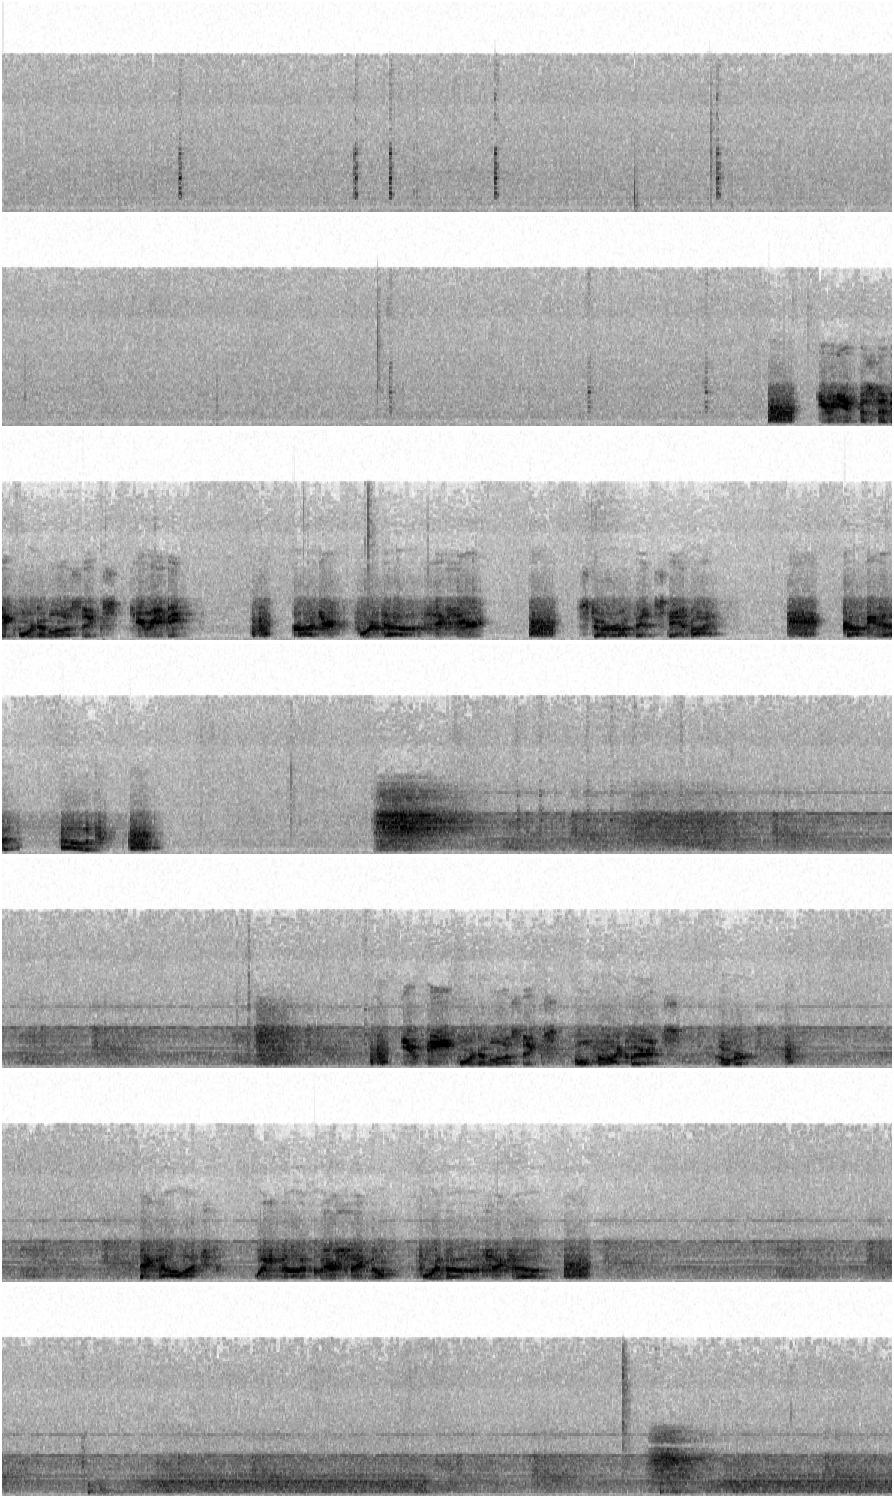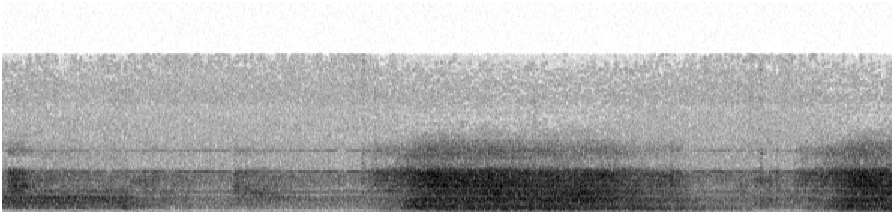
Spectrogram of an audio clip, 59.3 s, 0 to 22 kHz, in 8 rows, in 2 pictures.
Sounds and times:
Speech: 0:13.9 - 0:23.6, 0:32.8 - 0:36.0, 0:38.2 - 0:41.9.

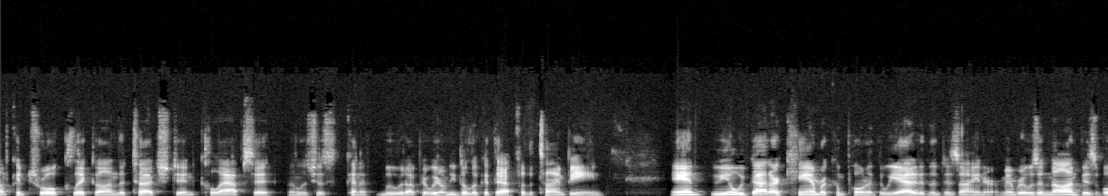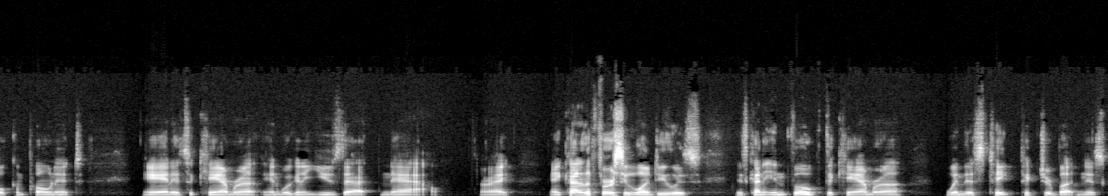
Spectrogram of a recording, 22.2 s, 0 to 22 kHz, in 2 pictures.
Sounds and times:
Speech: 0:00.0 - 0:06.0, 0:06.7 - 0:22.1.

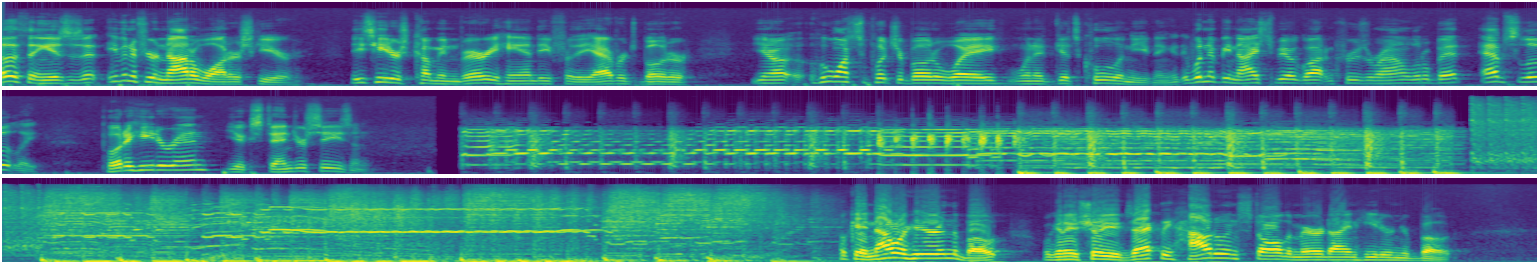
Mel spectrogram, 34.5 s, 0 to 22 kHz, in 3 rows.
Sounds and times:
Speech: 0:00.0 - 0:14.3, 0:29.3 - 0:34.0.

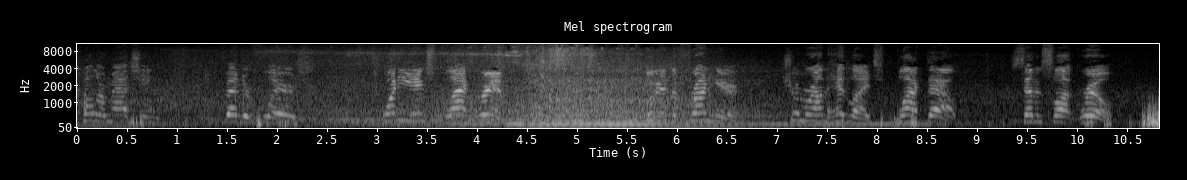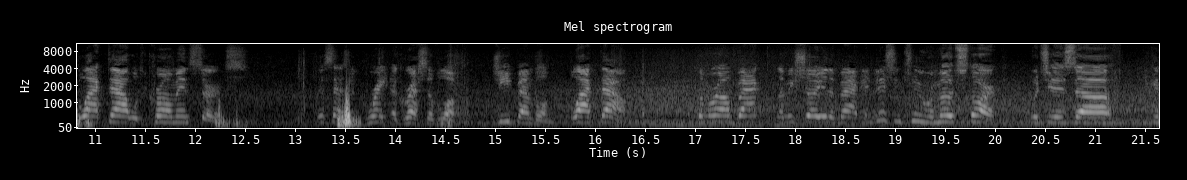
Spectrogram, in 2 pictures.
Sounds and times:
Speech: 0:00.0 - 0:02.4, 0:03.0 - 0:04.4, 0:05.5 - 0:08.8, 0:09.4 - 0:12.6, 0:13.2 - 0:16.4, 0:17.0 - 0:21.6.

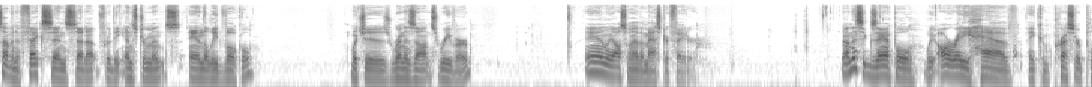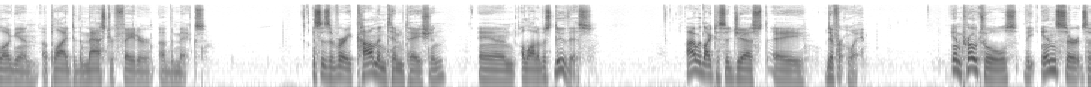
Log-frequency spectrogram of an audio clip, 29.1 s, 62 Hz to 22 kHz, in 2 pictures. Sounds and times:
Speech: 0:00.0 - 0:03.5, 0:04.7 - 0:06.4, 0:07.6 - 0:09.4, 0:11.2 - 0:17.4, 0:18.6 - 0:22.6, 0:23.7 - 0:26.2, 0:27.2 - 0:29.1.

